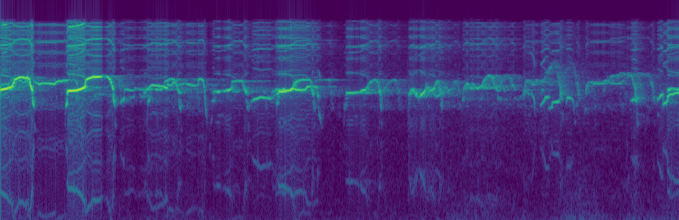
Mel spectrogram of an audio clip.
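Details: Osprey chick begging at a fish delivery, loud screams at first, then softer, run-together whistled wails that waver up and down, with faint wingbeat-like rustling.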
